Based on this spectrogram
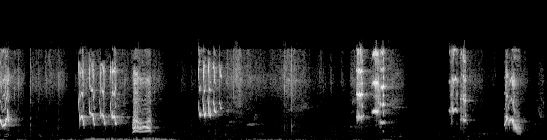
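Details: Song of an Oriental magpie-robin, played as therapy to get young or silent birds singing: short bursts of sharp, high chirps and stacked notes with gaps between, with low rumbling at the start.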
